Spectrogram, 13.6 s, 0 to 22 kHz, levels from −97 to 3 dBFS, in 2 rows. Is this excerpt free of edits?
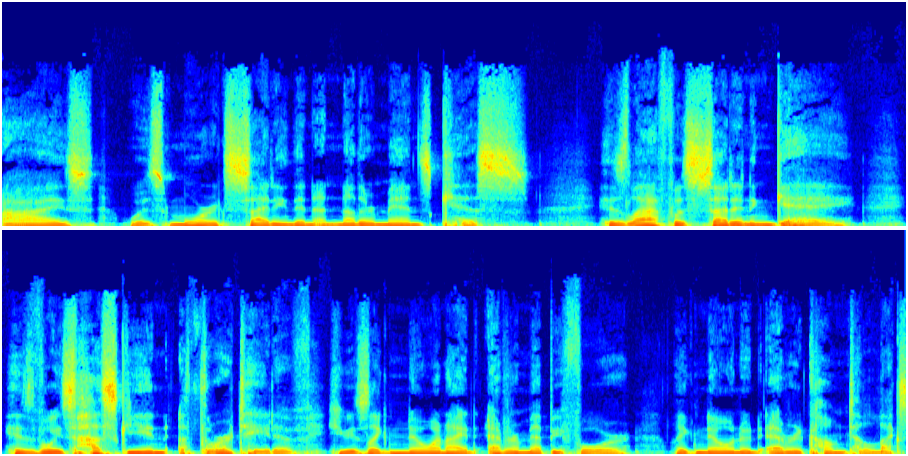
yes; 0 cuts

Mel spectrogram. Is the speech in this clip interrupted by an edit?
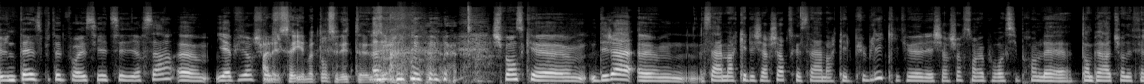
no; 0 cuts

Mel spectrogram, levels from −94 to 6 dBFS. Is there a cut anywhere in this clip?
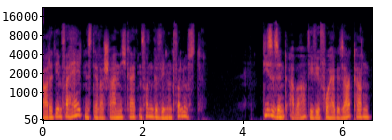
no; 0 cuts

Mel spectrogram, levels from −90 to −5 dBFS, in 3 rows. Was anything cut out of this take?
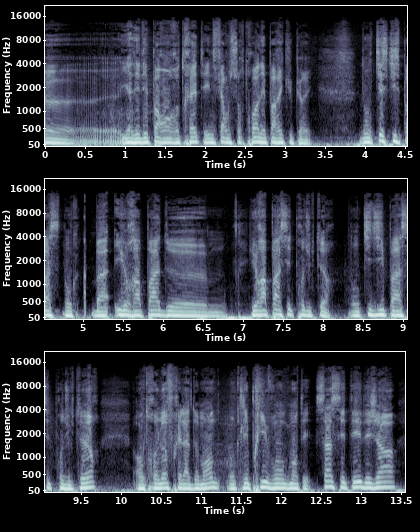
yes; 1 cut; at 5.0 s

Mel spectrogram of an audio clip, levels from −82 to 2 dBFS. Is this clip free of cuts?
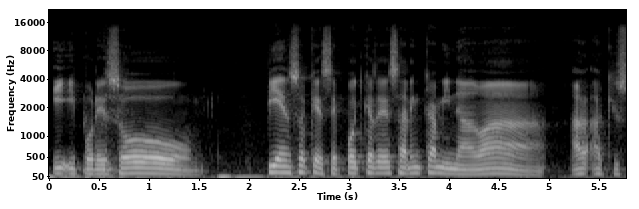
yes; 0 cuts

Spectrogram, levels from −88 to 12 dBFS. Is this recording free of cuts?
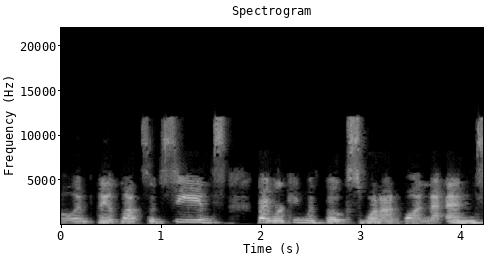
yes; 0 cuts

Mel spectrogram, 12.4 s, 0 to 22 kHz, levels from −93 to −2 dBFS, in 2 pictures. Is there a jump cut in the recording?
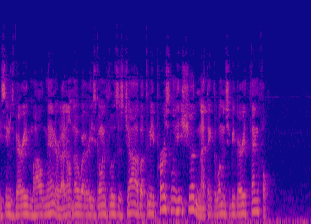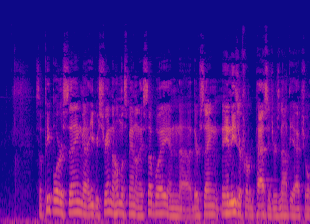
yes; 1 cut; at 10.7 s

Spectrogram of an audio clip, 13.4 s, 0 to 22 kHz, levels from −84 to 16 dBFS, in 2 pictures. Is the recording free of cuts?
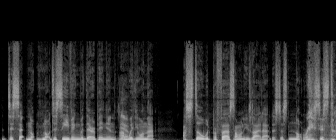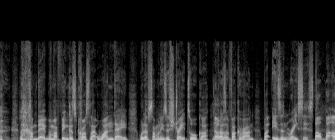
yes; 0 cuts

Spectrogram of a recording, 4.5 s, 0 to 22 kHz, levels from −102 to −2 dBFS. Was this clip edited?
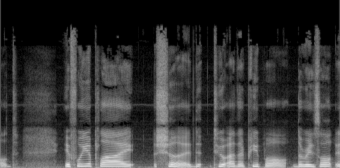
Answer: yes; 1 cut; at 2.7 s

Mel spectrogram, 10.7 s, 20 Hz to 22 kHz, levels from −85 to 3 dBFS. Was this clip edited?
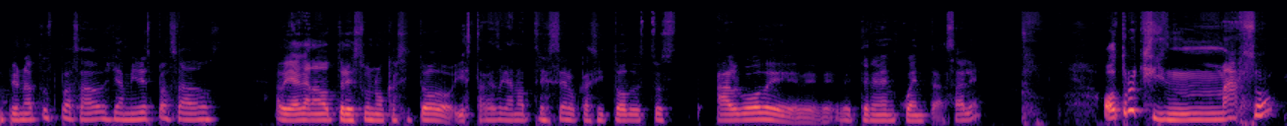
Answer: no; 0 cuts

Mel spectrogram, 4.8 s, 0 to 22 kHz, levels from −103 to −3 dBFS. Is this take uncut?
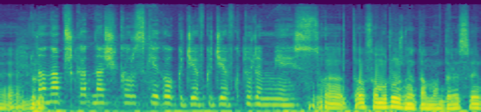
no; 1 cut; at 2.0 s

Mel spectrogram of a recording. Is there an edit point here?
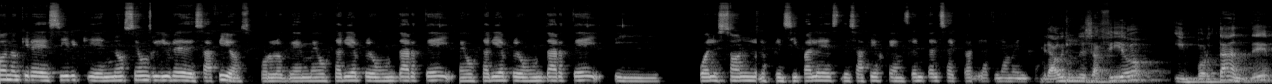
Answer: yes; 5 cuts; at 1.5 s, 4.6 s, 7.6 s, 9.7 s, 10.7 s

